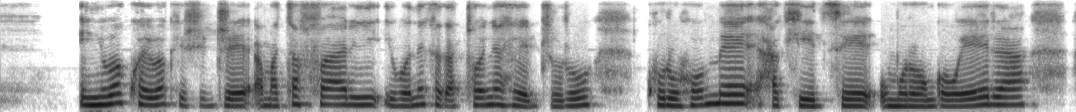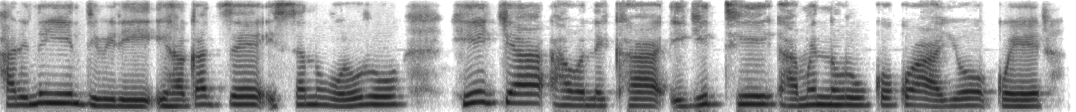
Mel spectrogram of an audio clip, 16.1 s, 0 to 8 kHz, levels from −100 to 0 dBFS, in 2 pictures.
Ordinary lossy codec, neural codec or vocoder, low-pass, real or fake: Opus, 24 kbps; codec, 16 kHz, 8 kbps, FunCodec, trained on LibriTTS, 25 frames a second; 7.2 kHz; fake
